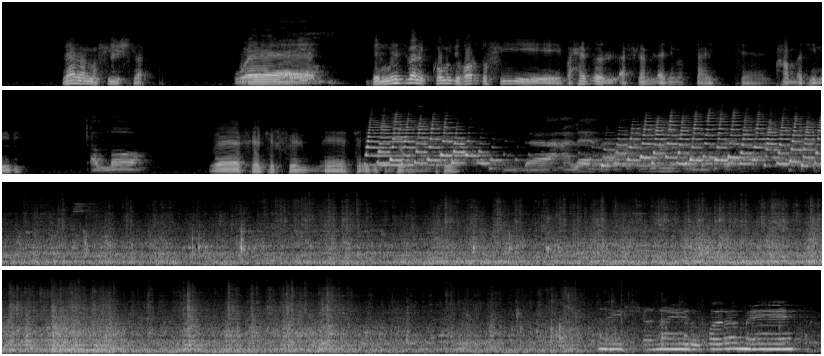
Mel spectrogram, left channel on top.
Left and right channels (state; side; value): different; both; correlation 0.00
